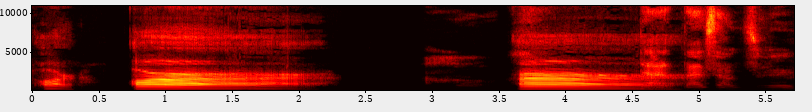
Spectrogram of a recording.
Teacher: the r sound our tongue is in the middle closer to the top not touching the bottom it would be very hard to say the r sound with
